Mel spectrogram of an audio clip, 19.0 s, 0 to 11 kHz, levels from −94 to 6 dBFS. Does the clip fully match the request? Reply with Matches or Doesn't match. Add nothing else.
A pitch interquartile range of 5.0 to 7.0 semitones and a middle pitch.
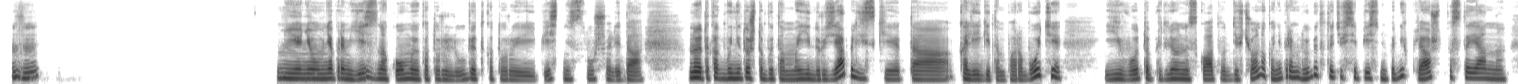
Doesn't match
